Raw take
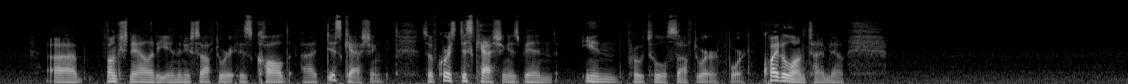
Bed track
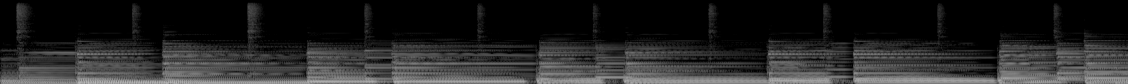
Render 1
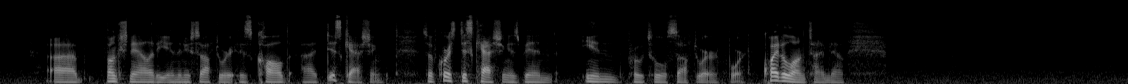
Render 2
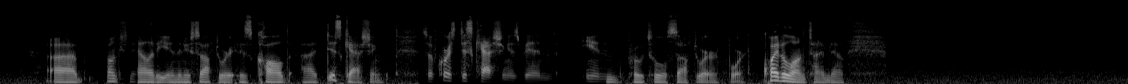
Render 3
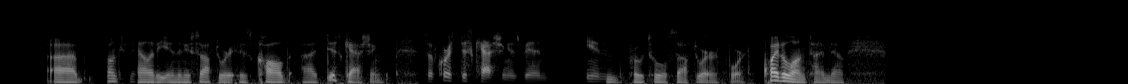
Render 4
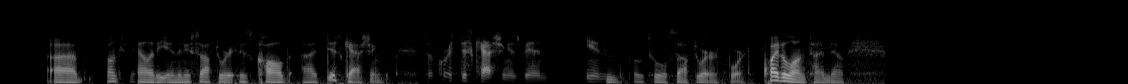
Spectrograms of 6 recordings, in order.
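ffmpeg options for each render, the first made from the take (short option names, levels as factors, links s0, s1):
-af "volume=0.355"
-filter_complex "[0:a]asplit=3[s0][s1][s2];[s0]afade=t=out:st=4.18:d=0.02[s3];[s1]highpass=780,lowpass=6500,afade=t=in:st=4.18:d=0.02,afade=t=out:st=6.06:d=0.02[s4];[s2]afade=t=in:st=6.06:d=0.02[s5];[s3][s4][s5]amix=inputs=3:normalize=0,asplit=2[s6][s7];[s6]atrim=end=1.38,asetpts=PTS-STARTPTS,afade=t=out:st=0.71:d=0.67[s8];[s7]atrim=start=1.38,asetpts=PTS-STARTPTS,afade=t=in:d=0.004:c=hsin[s9];[s8][s9]concat=n=2:v=0:a=1"
-af "agate=range=0.00891:threshold=0.002:ratio=16:detection=peak,lowpass=f=2700:w=0.5412,lowpass=f=2700:w=1.3066"
-filter_complex "[0:a]asplit=3[s0][s1][s2];[s0]afade=t=out:st=3.95:d=0.02[s3];[s1]acompressor=threshold=0.00178:ratio=2.5:attack=3.2:release=140:knee=1:detection=peak,afade=t=in:st=3.95:d=0.02,afade=t=out:st=4.49:d=0.02[s4];[s2]afade=t=in:st=4.49:d=0.02[s5];[s3][s4][s5]amix=inputs=3:normalize=0,asplit=2[s6][s7];[s6]atrim=end=6.3,asetpts=PTS-STARTPTS,afade=t=out:st=6.296:d=0.004:c=hsin:silence=0.105925[s8];[s7]atrim=start=6.3,asetpts=PTS-STARTPTS,afade=t=in:d=0.42:silence=0.105925[s9];[s8][s9]concat=n=2:v=0:a=1"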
